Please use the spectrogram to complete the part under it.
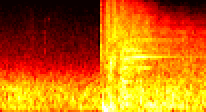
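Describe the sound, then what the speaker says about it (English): Stun grenade going off in a video game: a sudden, loud broadband burst with a brief ringing tail, standing alone after a quiet lead-in. "Tossing stun grenade!"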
